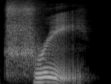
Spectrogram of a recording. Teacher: you don't pronounce the full t sound they blend together in a blending sound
